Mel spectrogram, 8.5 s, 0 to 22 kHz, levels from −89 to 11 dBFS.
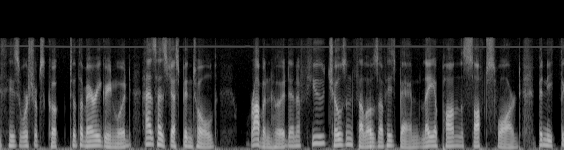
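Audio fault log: Throughout: switching supply whistle, a thin high tone wandering between about 6.0 and 6.2 kHz, about 30 dB below the speech. A power supply is likely cycling in an audible burst mode. The pitch drifts, which separates it from the steady, toneless upper-band hiss of G.722.
1.52–1.59 s and 5.54–5.60 s: bit errors on an ADPCM link, each heard as a pop and a rough, grainy burst with a brief change in level. Flipped bits throw off the decoder's step size and predictor, so the damage rings on for some milliseconds rather than clicking once like a plain dropout.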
